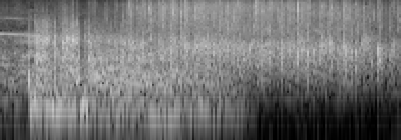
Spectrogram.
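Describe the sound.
A wartime bomb explosion effect from a comedy sketch starts with a sudden loud blast. It becomes a sustained crackling, rumbling roar that loses its deep low end partway through and continues as a dense, noisy hiss.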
